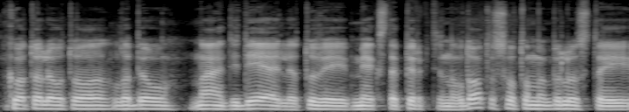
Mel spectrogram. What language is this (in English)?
Lithuanian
